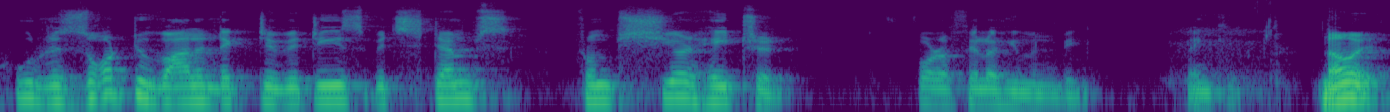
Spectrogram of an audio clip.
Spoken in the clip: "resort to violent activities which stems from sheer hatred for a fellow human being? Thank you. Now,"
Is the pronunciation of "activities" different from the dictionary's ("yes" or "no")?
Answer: no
